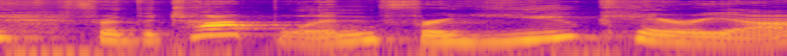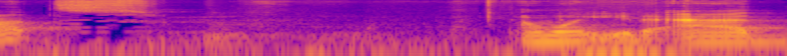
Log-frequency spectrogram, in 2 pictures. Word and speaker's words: eukaryote: Eu happily rhymes with do, so eukaryotes do have a nucleus.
